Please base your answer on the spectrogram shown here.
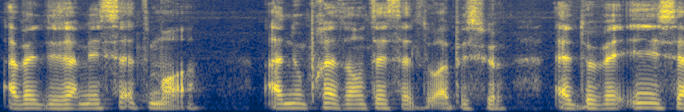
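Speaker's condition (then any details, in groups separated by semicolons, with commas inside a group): Maladie de Charcot (ALS); speaking effortful, eating affected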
